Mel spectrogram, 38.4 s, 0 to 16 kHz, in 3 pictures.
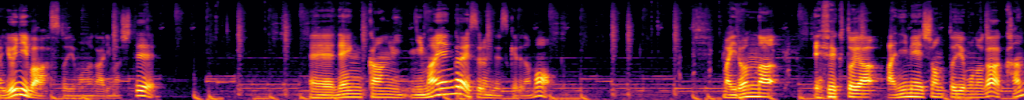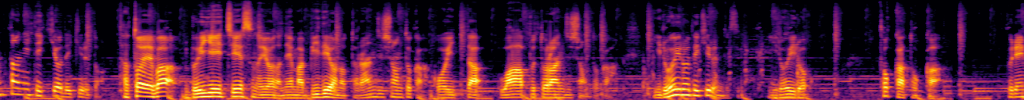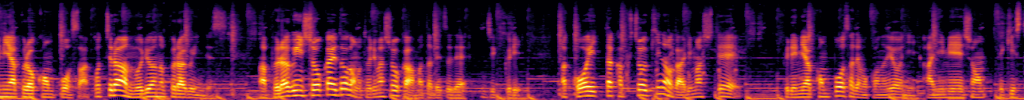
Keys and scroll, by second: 14.1 super+z, 14.1 typing, 27.8 typing.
